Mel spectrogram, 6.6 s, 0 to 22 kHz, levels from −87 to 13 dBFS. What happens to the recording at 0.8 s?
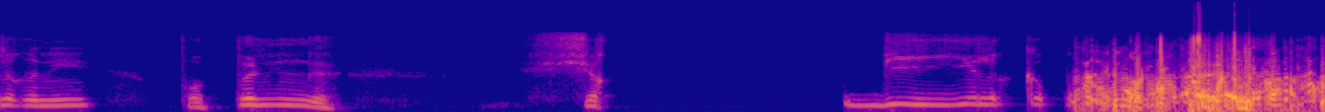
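Nothing goes wrong at 0.8 s: the speech there passes cleanly through the AMR wideband (HD Voice) codec, with no dropout, click or other fault at that moment.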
